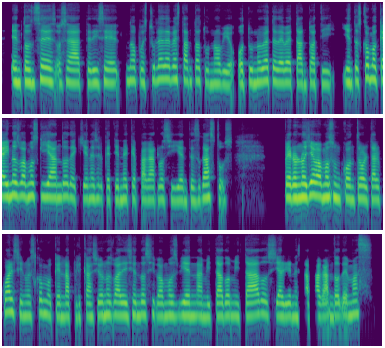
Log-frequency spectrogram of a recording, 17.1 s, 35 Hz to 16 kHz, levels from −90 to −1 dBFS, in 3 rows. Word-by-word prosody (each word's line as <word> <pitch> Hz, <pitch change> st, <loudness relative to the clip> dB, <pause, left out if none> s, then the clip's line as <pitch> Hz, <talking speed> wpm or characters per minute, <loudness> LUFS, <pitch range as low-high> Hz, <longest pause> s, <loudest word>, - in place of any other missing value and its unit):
Entonces, 205 Hz, +1 st, +2 dB
o -, -, -5 dB
sea, 195 Hz, -1 st, +2 dB
te 190 Hz, 0 st, -5 dB
dice: 195 Hz, 0 st, -2 dB
"No, 220 Hz, 0 st, -3 dB
pues 200 Hz, -2 st, -6 dB
tú 230 Hz, -, -6 dB
le 240 Hz, +1 st, 0 dB
debes 235 Hz, -1 st, 0 dB
tanto 220 Hz, 0 st, -2 dB
a 220 Hz, -, -2 dB
tu 195 Hz, -1 st, -8 dB
novio. 180 Hz, -1 st, -3 dB
O 190 Hz, -, 0 dB
tu 200 Hz, -, -3 dB
novio 210 Hz, +3 st, +1 dB
te 215 Hz, -, -1 dB
debe 200 Hz, 0 st, +1 dB
tanto 185 Hz, 0 st, -1 dB
a 190 Hz, -, -2 dB
ti". 185 Hz, -2 st, -8 dB
Y 205 Hz, -, 0 dB
entonces 205 Hz, +1 st, -2 dB
como 245 Hz, -2 st, +2 dB
que 225 Hz, -, +3 dB
ahí 220 Hz, -, +6 dB
nos 235 Hz, -1 st, +3 dB
vamos 230 Hz, 0 st, +1 dB
guiando 220 Hz, 0 st, +1 dB
de 205 Hz, -2 st, -2 dB
quién 200 Hz, 0 st, -4 dB
es 200 Hz, -, -3 dB
el 195 Hz, -2 st, -7 dB
que 185 Hz, +1 st, -4 dB
tiene 185 Hz, 0 st, -3 dB
que 195 Hz, 0 st, -6 dB
pagar 185 Hz, 0 st, 0 dB
los 190 Hz, -1 st, -4 dB
siguientes 180 Hz, -1 st, -4 dB
gastos. 205 Hz, +1 st, 0 dB, 0.7 s
Pero 210 Hz, -1 st, +6 dB
no 220 Hz, -, +7 dB
llevamos 220 Hz, -1 st, +6 dB
un 210 Hz, -2 st, +2 dB
control 195 Hz, 0 st, +1 dB
tal 190 Hz, 0 st, 0 dB
cual, 230 Hz, +4 st, +2 dB
sino 190 Hz, -3 st, -5 dB
es 185 Hz, -, -7 dB
como 210 Hz, -4 st, -3 dB
que 180 Hz, -, -4 dB
en 180 Hz, -, -3 dB
la 180 Hz, -, +2 dB
aplicación 180 Hz, +2 st, -3 dB
nos 195 Hz, 0 st, -2 dB
va 190 Hz, -, +4 dB
diciendo 190 Hz, +1 st, -1 dB
si 200 Hz, +1 st, -8 dB
vamos 185 Hz, 0 st, -2 dB
bien 185 Hz, 0 st, 0 dB
a 180 Hz, -, 0 dB
mitad 180 Hz, +2 st, 0 dB
o 190 Hz, -, +1 dB
mitad, 185 Hz, +2 st, +2 dB
o 200 Hz, -, -2 dB
si 185 Hz, -, -8 dB
alguien 180 Hz, 0 st, 0 dB
está 175 Hz, -, -3 dB
pagando 185 Hz, 0 st, +1 dB
de -, -, -3 dB
más. 205 Hz, +2 st, -4 dB
195 Hz, 250 wpm, -23 LUFS, 185-210 Hz, 0.7 s, no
